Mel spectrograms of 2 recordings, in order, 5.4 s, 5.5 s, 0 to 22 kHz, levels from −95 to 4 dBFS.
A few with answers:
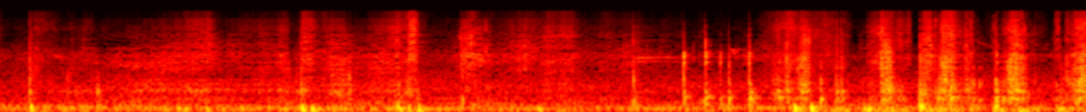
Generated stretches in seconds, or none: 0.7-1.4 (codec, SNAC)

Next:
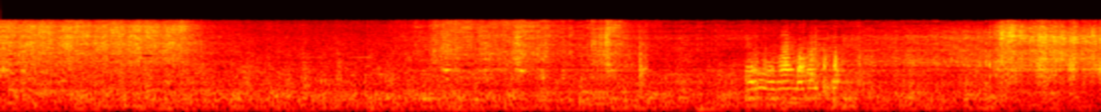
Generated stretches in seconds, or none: 2.6-5.5 (codec, SNAC)

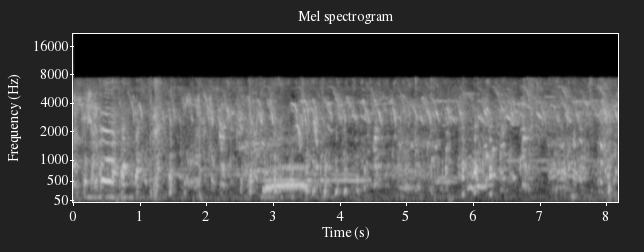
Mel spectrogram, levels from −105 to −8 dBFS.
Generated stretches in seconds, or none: 0.0-0.6 (codec, SNAC)

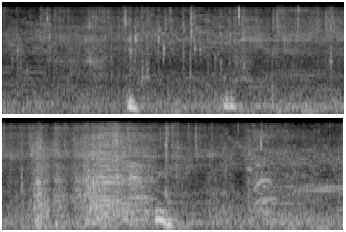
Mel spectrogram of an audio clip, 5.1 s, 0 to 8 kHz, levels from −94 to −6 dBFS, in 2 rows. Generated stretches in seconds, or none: 0.4-1.1 (codec, SNAC); 1.7-4.2

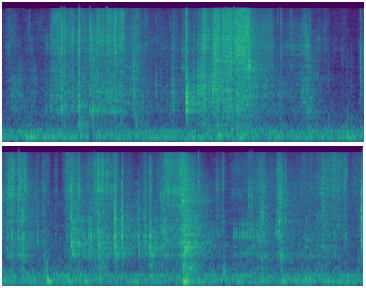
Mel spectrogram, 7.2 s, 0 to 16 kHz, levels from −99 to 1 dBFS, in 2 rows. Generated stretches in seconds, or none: none

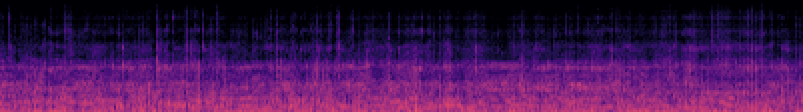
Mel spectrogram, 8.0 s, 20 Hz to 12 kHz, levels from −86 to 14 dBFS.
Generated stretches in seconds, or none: 0.0-2.7 (codec, SNAC); 3.4-8.0

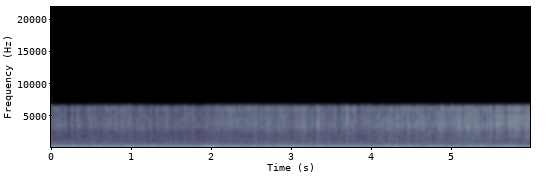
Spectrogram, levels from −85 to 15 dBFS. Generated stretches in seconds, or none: 1.6-2.0 (codec, SNAC); 5.5-6.0

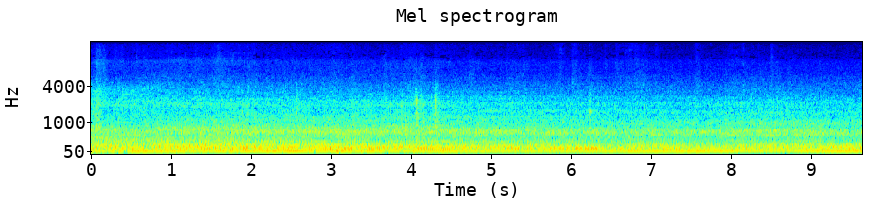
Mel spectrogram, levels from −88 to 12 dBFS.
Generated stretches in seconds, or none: 2.8-3.3 (codec, SNAC)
